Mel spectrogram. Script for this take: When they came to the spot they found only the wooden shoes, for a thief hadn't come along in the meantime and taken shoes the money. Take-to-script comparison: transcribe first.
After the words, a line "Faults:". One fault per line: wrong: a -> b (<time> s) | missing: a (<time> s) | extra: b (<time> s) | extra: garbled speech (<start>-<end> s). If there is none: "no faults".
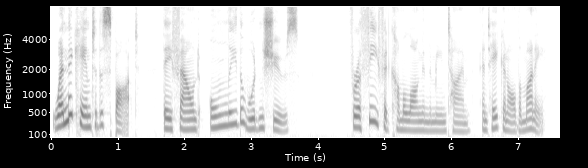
When they came to the spot they found only the wooden shoes, for a thief had come along in the meantime and taken all the money.
Faults:
wrong: hadn't -> had (5.0 s)
wrong: shoes -> all (6.8 s)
